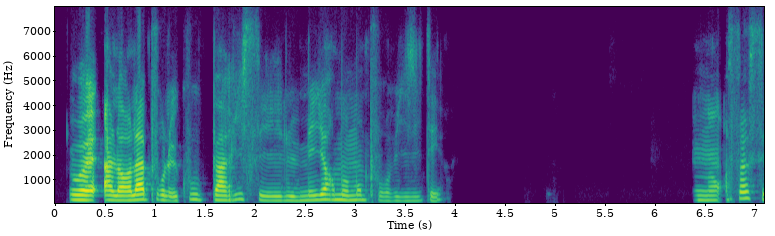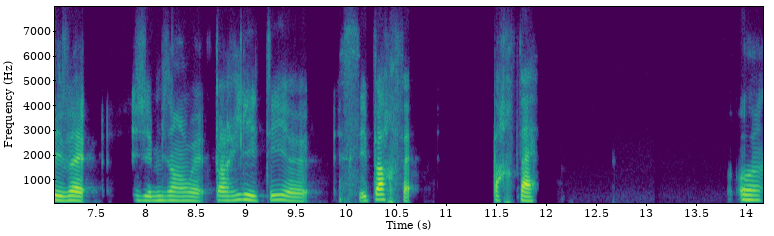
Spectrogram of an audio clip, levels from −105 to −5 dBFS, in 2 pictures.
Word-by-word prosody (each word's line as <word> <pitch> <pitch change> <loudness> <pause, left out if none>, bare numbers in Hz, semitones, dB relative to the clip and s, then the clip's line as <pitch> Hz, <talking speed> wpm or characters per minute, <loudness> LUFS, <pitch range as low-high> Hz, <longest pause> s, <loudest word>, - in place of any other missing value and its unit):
Ouais, 195 -2 +8
alors 180 -1 +7
là, 205 +2 +9
pour 210 -2 -5
le 165 -1 -4
coup, 215 +5 -8
Paris, 195 +2 +2
c'est 170 -6 -6
le 170 0 -4
meilleur 195 +4 -1
moment 195 -1 -2
pour 170 -3 -13
visiter. 160 +2 -13 2.5
Non, 185 0 -6
ça, 255 0 -1
c'est 210 -8 -4
vrai. 175 -1 -1 0.4
J'aime 175 -1 -8
bien 175 -1 -6
ouais. 160 -3 -8
Paris 180 +2 -5
l'été 190 0 -5
heu, 155 -2 -7 0.3
c'est 165 +3 -12
parfait. 210 +2 -1 0.8
Parfait. - - -1 2.1
O - - 0
ouais. 190 -2 -4
185 Hz, 120 wpm, -21 LUFS, 170-200 Hz, 2.5 s, là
